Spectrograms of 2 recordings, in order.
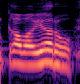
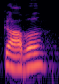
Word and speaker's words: Caballero: In Spanish, the double L makes a yeah sound. The ER makes a the sound. Caballero,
